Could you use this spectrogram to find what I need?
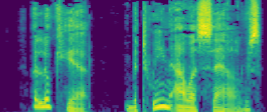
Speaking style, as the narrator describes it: said Freddy earnestly

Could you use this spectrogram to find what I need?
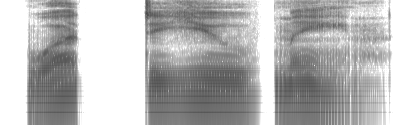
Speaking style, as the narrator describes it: She asked slowly

